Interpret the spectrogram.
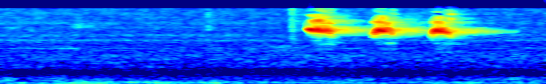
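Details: A talking pet Alexandrine parakeet at grape-snack time utters three shrill, high chirps spaced about a third of a second apart against quiet indoor background hum.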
